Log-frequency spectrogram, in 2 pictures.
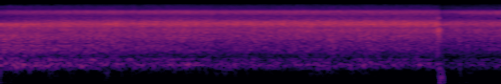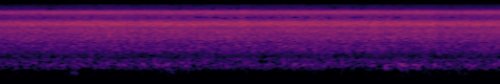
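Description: A small waterfall rushing steadily down over rock. A brief knock sounds about four seconds in.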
